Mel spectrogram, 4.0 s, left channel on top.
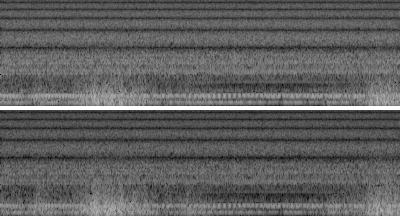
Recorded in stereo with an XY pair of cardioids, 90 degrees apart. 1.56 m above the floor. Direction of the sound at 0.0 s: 35° left.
